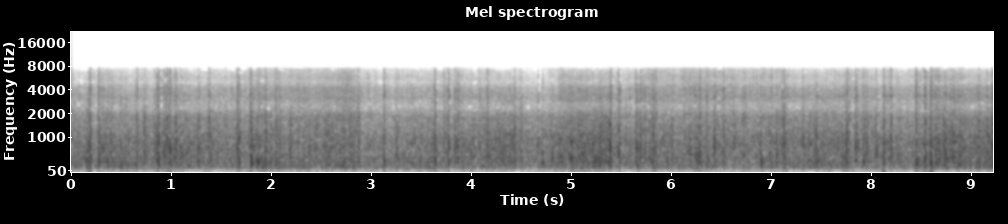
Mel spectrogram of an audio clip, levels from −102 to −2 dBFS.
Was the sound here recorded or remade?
recorded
